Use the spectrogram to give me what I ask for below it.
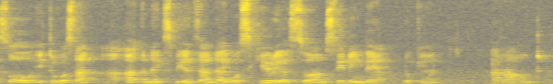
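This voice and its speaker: A woman's fairly low voice in a Kenyan accent, lively intonation at a moderate pace, with audible room echo and noticeable background noise. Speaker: vlogger. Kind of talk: casual monologue. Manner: halting.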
